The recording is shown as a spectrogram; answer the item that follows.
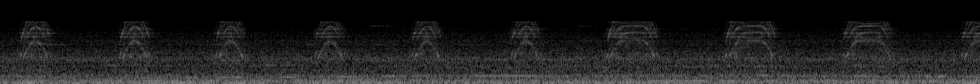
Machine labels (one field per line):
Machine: slide rail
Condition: normal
